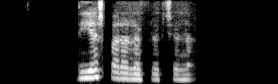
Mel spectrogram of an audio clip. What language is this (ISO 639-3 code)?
glg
